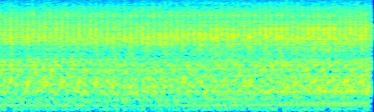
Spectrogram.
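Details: Unknown-size engine in a repo car with a possibly recently replaced motor mount: steady, fast idle with an even hum that never settles; idle far too high, suspected disconnected part under the intake.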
